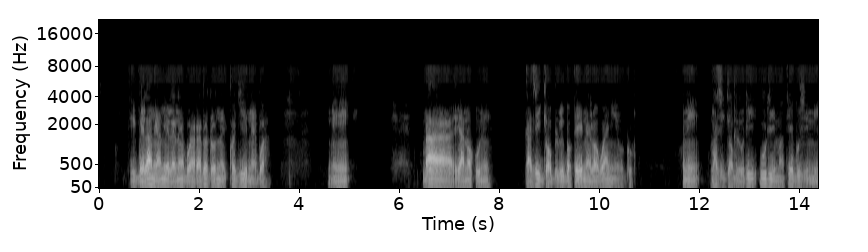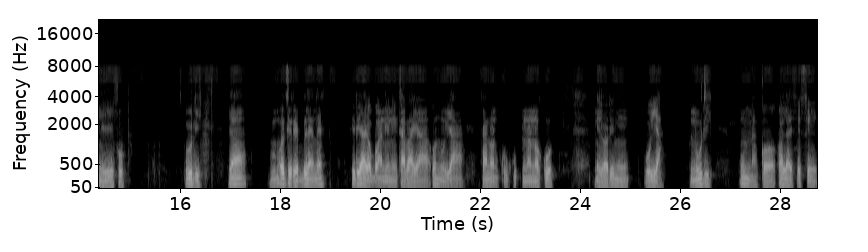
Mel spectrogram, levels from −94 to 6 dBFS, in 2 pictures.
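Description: From start to finish the speech has nothing above 8.2 kHz and sounds rough and grainy, its bands filled with noise rather than emptied, so it lacks MP3's swirl. The likely cause is heavy Opus compression in CELT mode, fitting a rate near 12 kbps.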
